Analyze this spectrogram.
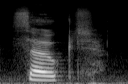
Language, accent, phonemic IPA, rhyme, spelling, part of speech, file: English, US, /səʊkt/, -əʊkt, soaked, verb / adjective, En-us-soaked.ogg
- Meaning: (verb) simple past and past participle of soak; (adjective) 1. Drenched with water, or other liquid 2. Very drunk; inebriated 3. Punched; beaten up; physically assaulted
